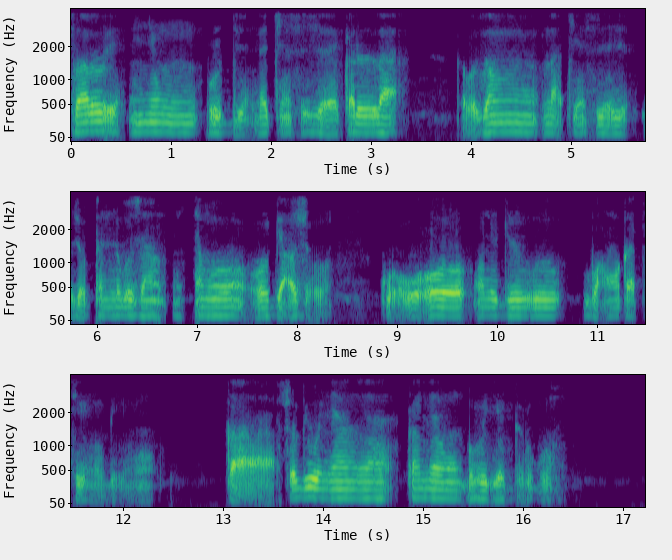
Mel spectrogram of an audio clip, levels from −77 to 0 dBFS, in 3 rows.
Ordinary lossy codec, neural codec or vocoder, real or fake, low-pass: AAC, 16 kbps; codec, 16 kHz, 4 kbps, FreqCodec, larger model; fake; 3.6 kHz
